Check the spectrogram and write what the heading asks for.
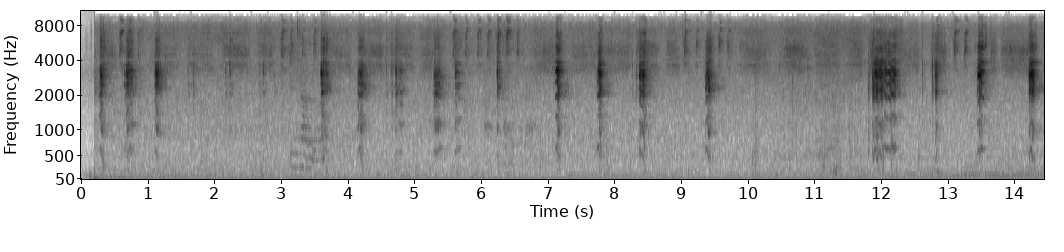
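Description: A cat chatters in a run of short, sharp clicking bursts, some doubled, repeating irregularly with quiet pauses between, and one longer rattling burst near the end.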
